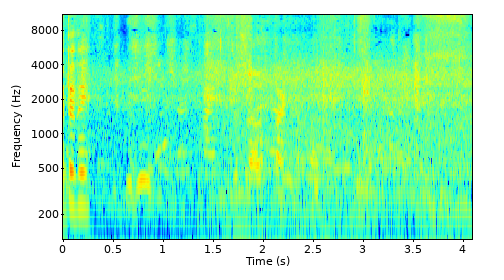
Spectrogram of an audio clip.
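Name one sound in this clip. Women talk nearby in casual voices.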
